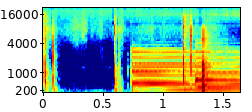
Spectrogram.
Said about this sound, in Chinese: 刘子豪看看时间，才终于鼓起勇气敲响了门。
